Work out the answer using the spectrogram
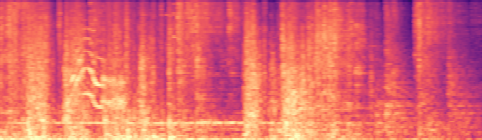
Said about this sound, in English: notice the slow creaking from overhead, until the ceiling cracked loudly as it started to cave in.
